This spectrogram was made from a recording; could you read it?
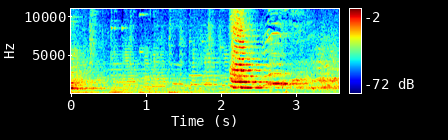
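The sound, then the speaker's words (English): A loud, brassy horn honk sounds about two seconds in and holds for over a second, cutting sharply over a steady, quiet ticking background; the horn is honked to stop the clock in a timed game. “You got to run back and honk the horn. That'll stop the clock.”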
